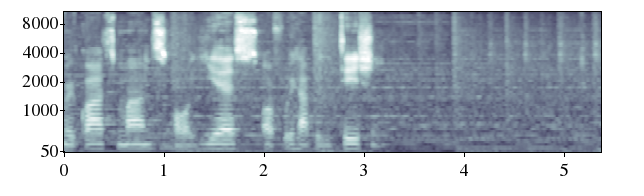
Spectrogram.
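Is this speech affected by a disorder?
No.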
